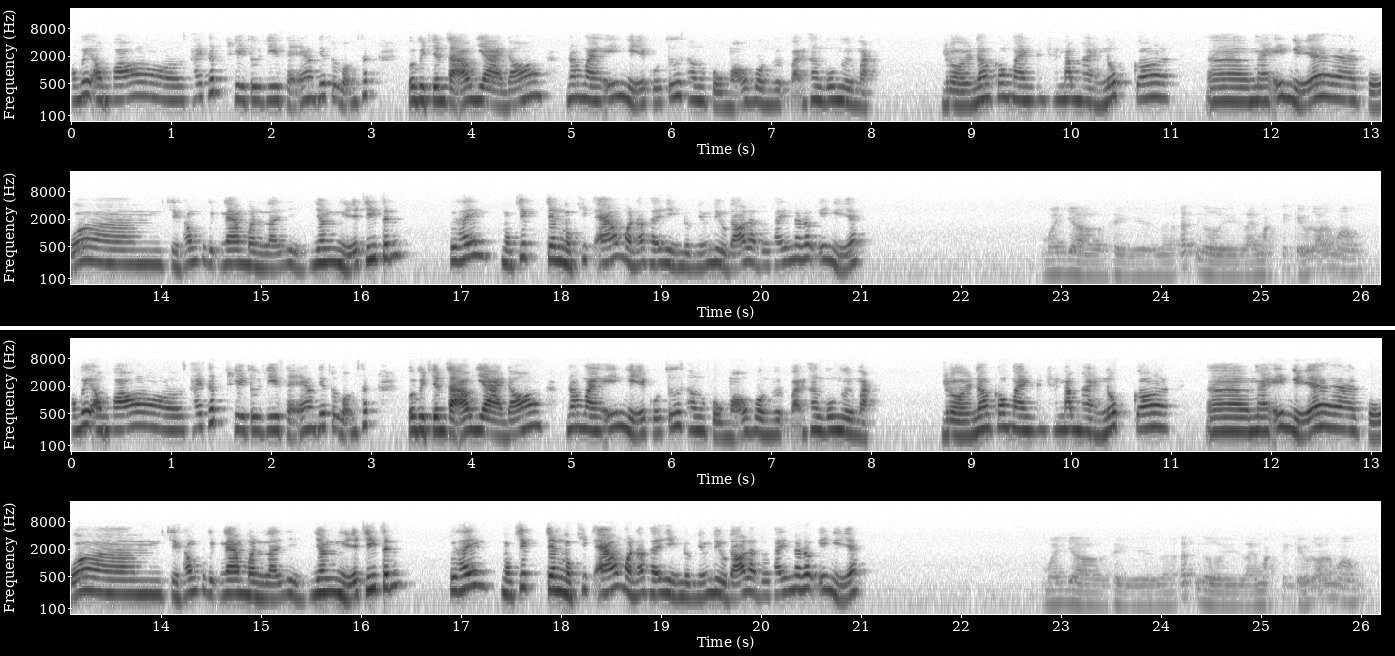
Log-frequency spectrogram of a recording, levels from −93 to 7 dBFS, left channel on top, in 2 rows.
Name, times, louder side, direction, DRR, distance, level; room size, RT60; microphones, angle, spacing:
voice 1, 0.0-3.0 3.4-8.0 8.7-11.0 11.4-16.4 16.9-21.0, right 4 dB, 35° right, 0.6 m, -24 dB
voice 2, 22.8-26.0, equal, 10° left, 3.1 m, -49 dB
12.5 x 8.7 x 2.5 m
head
